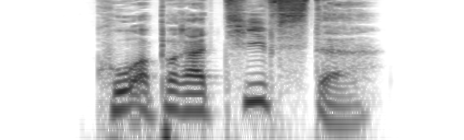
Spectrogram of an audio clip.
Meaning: inflection of kooperativ: 1. strong/mixed nominative/accusative feminine singular superlative degree 2. strong nominative/accusative plural superlative degree
- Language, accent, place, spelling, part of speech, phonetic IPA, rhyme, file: German, Germany, Berlin, kooperativste, adjective, [ˌkoʔopəʁaˈtiːfstə], -iːfstə, De-kooperativste.ogg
